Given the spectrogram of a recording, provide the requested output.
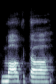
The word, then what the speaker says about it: Magda: of other languages and Rix gives the suggestion to make it sound like the aw in words like Baltic or salt. So, that's why I'm pronouncing words like Magda and Katalin the way I am.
